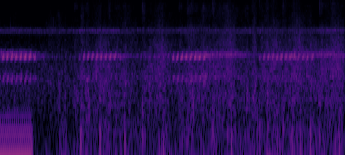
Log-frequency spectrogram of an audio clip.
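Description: Frogs croak in a marshy area of the survival video game Miscreated, a steady chorus with repeated trilling calls under faint ambient hiss, after a brief loud thump at the start.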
